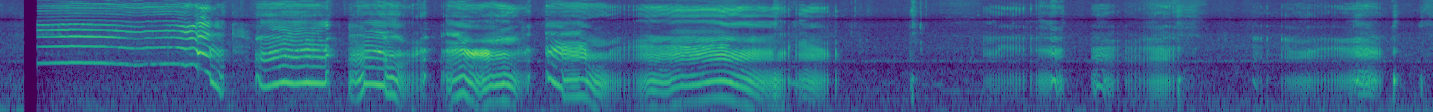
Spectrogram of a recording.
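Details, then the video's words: Homer, a miniature schnauzer being pampered at home, starts with a long, high, steady whine, then produces a run of warbling, rising-and-falling moans roughly once a second, trailing into soft rustles and small noises. "Pampered Mini Schnauzer making cute noises"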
